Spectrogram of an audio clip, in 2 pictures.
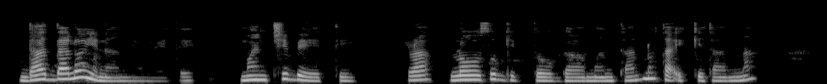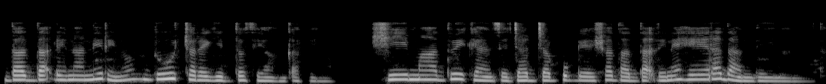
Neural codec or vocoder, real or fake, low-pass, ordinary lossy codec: none; real; 7.2 kHz; MP3, 48 kbps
